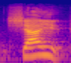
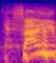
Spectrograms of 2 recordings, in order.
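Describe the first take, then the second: First: The word begins with an 'sh' sound. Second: The word begins with an 's' sound.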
